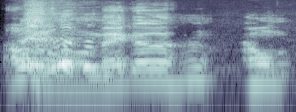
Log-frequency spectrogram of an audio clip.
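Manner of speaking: ordinary talk, nothing marked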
